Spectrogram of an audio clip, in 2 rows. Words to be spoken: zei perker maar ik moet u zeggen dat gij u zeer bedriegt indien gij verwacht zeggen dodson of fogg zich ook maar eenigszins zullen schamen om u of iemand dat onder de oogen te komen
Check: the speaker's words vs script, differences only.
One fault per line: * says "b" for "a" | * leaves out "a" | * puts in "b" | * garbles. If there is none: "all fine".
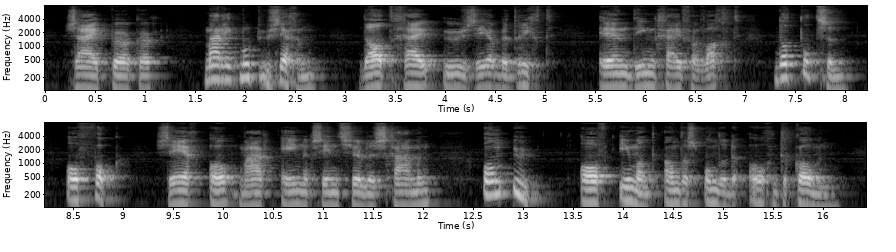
* says "dat" for "zeggen"
* says "anders" for "dat"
